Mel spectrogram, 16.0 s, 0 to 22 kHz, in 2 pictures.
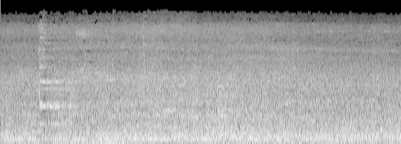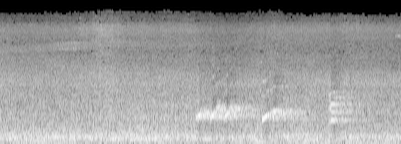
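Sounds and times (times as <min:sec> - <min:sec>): diesel truck engine passing: 0:00.0 - 0:16.0
tyres rolling on wet road: 0:00.0 - 0:16.0
wavering siren wail: 0:11.9 - 0:15.4.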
